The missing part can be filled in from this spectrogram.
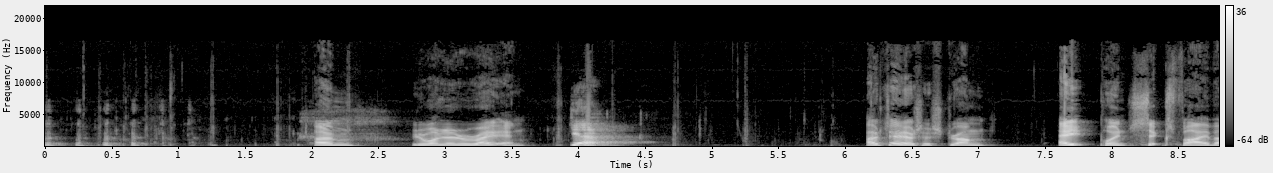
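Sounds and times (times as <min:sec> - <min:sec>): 
crunchy ice lolly being chewed: 0:00.3 - 0:02.0, 0:03.8 - 0:06.0
speech: 0:02.0 - 0:04.4, 0:06.2 - 0:08.7.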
